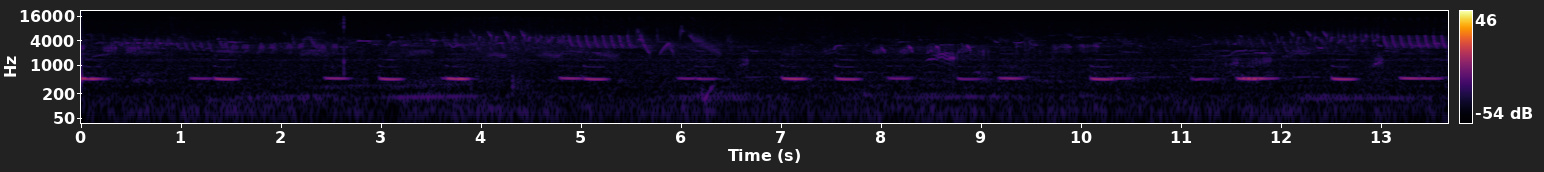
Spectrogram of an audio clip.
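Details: European fire-bellied toads hooting at a forest pond among pool frogs: gentle low notes repeating in pairs and singles, nearly once a second, with bursts of rattling, grating frog calls above.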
